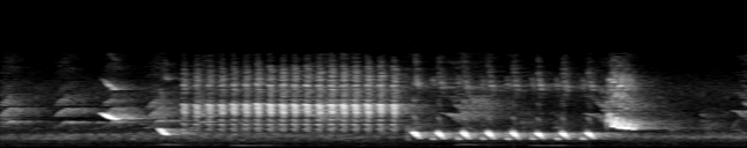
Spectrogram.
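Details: Sikatan londo flycatcher in the wild: a sharp upslurred call, a long dry buzzing trill, then a run of crisp ringing notes about four per second and a final squeaky twitter.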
